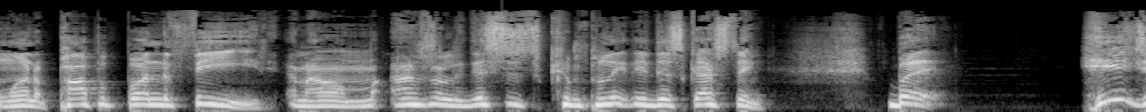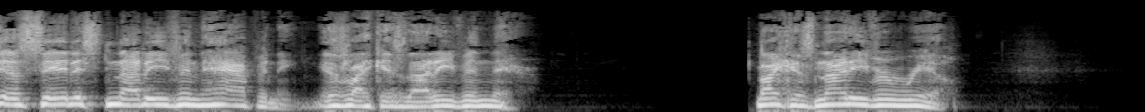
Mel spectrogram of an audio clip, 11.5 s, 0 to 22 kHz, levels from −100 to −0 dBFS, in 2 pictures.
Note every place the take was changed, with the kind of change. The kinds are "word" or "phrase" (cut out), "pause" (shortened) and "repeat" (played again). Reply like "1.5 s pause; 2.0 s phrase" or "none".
none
